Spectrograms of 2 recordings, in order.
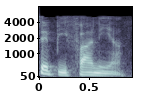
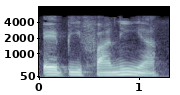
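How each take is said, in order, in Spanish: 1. El acento cae antes de la sílaba 'ní'. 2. El acento cae en la sílaba 'ní'. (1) "no es Epifania" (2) "sino Epifanía ... En la I"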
